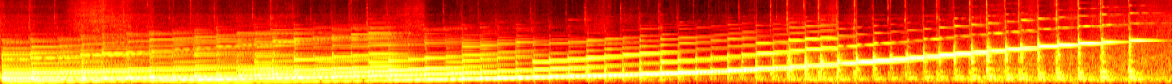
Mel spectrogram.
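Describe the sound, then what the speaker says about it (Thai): A Pastel Siamkey electronic keyboard set to its piano voice runs a rising scale note by note, each tone clear and close, climbing steadily from low to high over about eleven seconds, with no talking. "อันนี้คือเสียงเปียโนนะครับ"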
